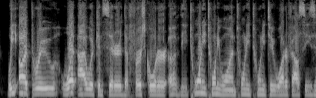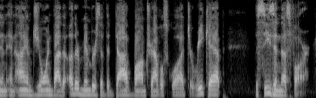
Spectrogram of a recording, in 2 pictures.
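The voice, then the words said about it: Very hoarse voice. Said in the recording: “Apologies for my very hoarse voice... I feel much better than I sound... Sorry, I sound terrible.”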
